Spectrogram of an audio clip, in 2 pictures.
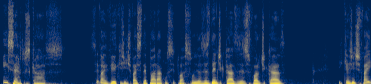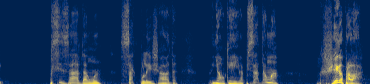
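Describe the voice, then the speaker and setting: A male pastor delivers a dramatic sermon, his voice sitting slightly high and swinging widely in pitch. He acts out prayers and God's answers and calls on people in the congregation by name. The sound carries a long church-hall reverb. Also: expressive, normal speed, pauses often, fairly bright tone. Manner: addresses listeners by name.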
